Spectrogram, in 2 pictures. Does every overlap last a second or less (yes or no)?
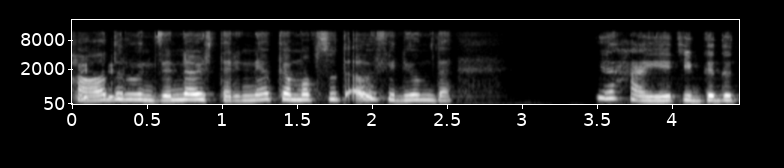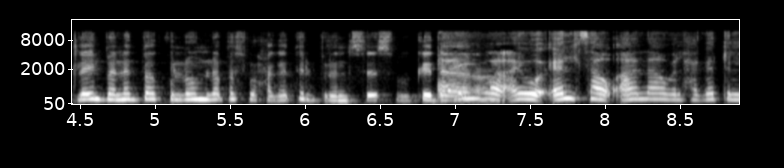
yes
